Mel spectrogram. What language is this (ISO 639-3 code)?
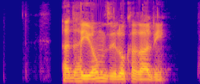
heb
